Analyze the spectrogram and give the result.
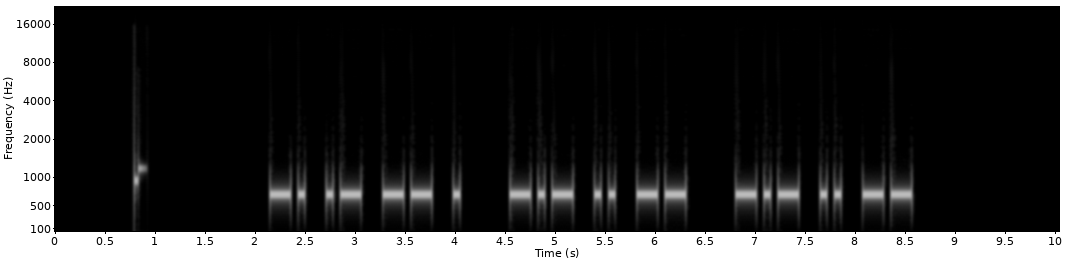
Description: Morse code, heard as a keyed tone, about 17 wpm, 700 Hz. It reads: NAME KIM KIM
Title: K1USN SST QSO Practice 17wpm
